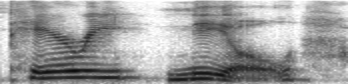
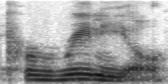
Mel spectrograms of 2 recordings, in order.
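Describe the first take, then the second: First: It sounds like two names, Perry Neal. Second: It sounds like the word perennial. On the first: "I say that as two words, like two names" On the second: "Our foreign-born nurses usually say perennial"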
